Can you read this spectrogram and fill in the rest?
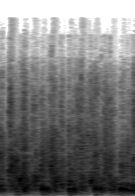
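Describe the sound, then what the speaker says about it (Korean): Brief burst of dense audience clapping closing a joint youth and unification-expert debate forum, close and steady for just over a second with no voices. "모두 큰 박수 또 이 모든 시간을 마치도록 하겠습니다"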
